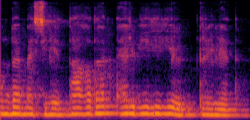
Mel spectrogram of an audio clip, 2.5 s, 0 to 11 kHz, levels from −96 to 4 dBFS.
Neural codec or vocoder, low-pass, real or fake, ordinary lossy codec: vocoder, 22.05 kHz, 80 mel bands, HiFi-GAN; none; fake; none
